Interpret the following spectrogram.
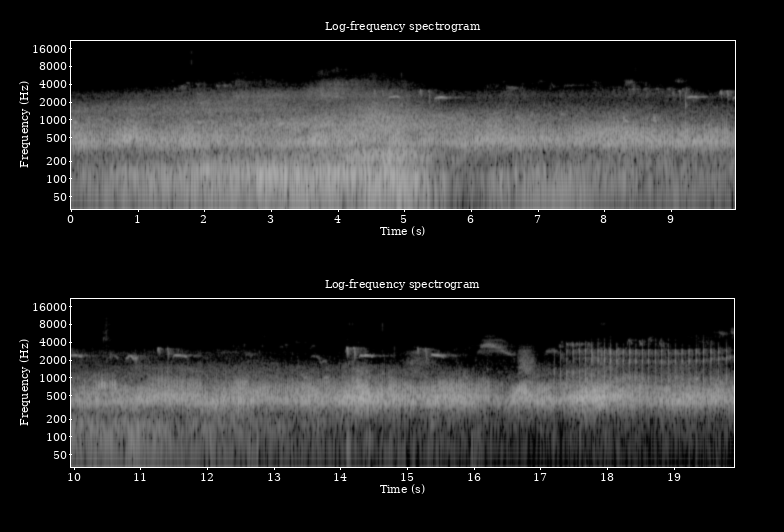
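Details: Spring frogs calling at a pond in Estonia, their massed croaking forming a continuous rippling drone. A deep engine-like rumble dominates the first seven seconds, and sparse bird notes flicker overhead.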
